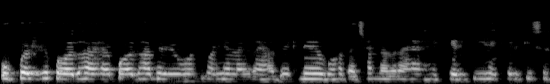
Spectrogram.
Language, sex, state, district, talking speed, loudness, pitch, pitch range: Hindi, female, Bihar, Araria, 260 wpm, -18 LUFS, 250 Hz, 240-260 Hz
